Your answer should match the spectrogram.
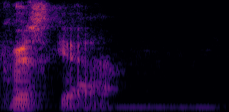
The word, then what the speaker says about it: Christgau: I also was reminded from something I was looking at today that a music critic, how does he pronounce his name, Sparrow? Robert Christgau.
